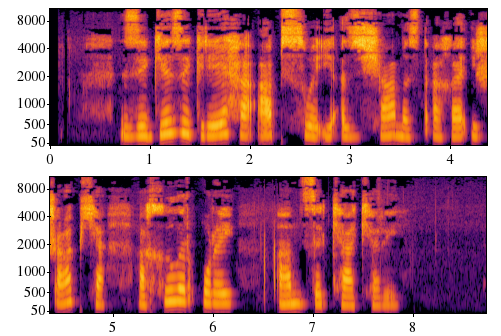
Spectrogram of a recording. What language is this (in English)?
Abkhazian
